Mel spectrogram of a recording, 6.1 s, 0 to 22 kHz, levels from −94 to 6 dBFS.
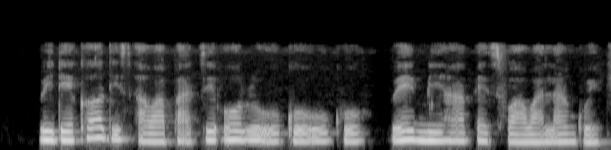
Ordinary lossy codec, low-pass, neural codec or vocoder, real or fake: none; 7.2 kHz; none; real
